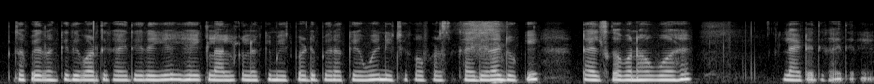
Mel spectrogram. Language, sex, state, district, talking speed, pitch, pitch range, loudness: Hindi, female, Bihar, Saharsa, 245 wpm, 210 Hz, 205-220 Hz, -15 LUFS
